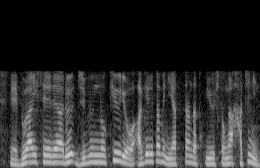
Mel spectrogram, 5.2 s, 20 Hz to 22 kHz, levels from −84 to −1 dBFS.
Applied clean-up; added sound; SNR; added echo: none; none; none; none.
